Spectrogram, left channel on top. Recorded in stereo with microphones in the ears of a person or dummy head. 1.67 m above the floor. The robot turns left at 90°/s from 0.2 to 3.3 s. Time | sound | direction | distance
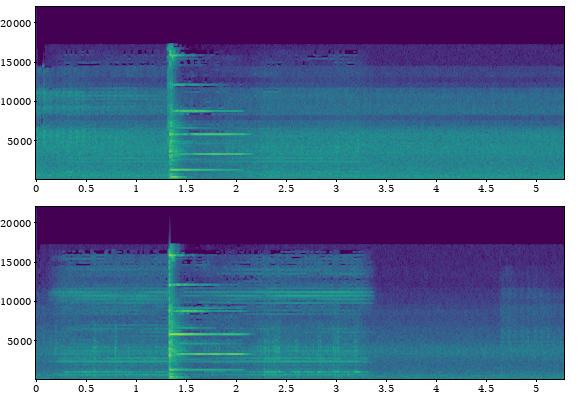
1.3 | a bell | 65° right | 1.3 m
